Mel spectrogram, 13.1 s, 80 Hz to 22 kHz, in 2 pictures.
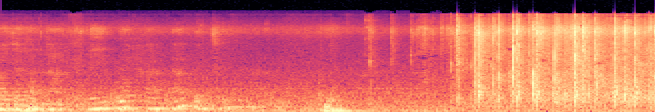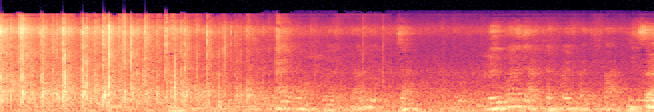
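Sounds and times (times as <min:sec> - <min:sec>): audience applauding: 0:04.5 - 0:09.4.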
